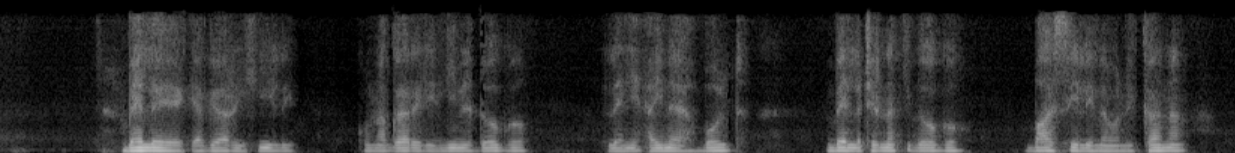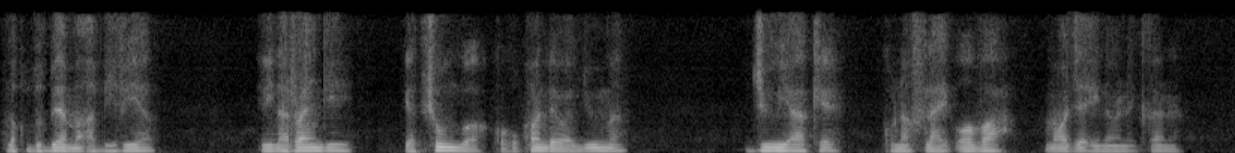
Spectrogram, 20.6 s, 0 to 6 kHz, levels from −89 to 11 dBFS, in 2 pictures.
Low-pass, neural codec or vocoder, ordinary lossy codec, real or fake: 5.4 kHz; codec, 16 kHz in and 24 kHz out, 0.9 kbps, LongCat-Audio-Codec, fine tuned four codebook decoder; AAC, 24 kbps; fake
